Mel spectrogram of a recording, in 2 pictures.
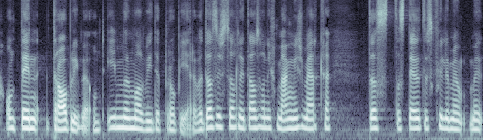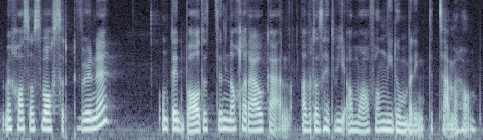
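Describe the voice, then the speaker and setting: Fast-talking Swiss German woman explaining. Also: fairly low pitch, fairly even intonation, a little mellow, no echo. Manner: practical, explaining step by step with many fillers. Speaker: baby care expert guest. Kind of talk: conversational podcast explanation.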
